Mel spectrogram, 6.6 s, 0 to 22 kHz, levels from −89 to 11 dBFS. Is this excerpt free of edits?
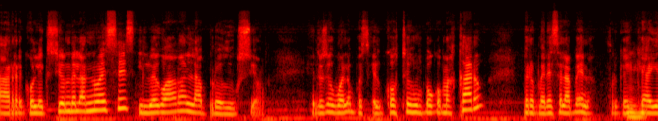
yes; 0 cuts

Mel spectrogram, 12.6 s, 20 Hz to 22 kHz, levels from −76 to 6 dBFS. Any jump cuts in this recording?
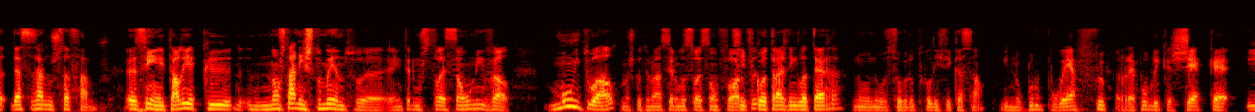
yes; 2 cuts; at 9.9 s, 11.0 s

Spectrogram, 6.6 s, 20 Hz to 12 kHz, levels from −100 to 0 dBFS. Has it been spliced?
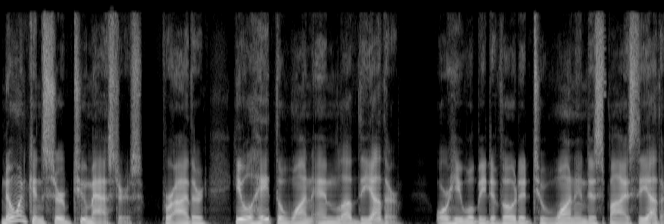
no; 0 cuts

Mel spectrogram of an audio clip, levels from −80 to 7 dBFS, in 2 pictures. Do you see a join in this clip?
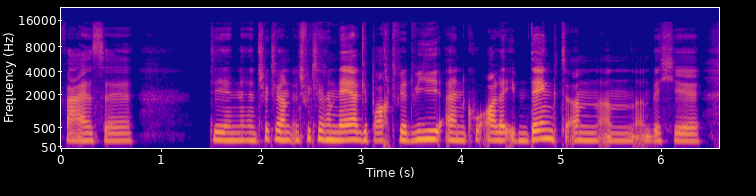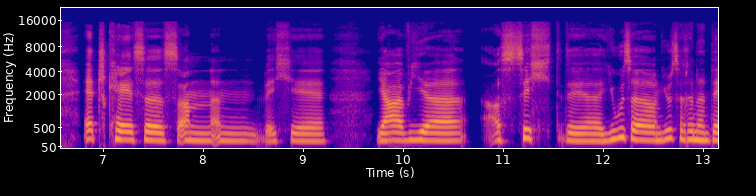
no; 0 cuts

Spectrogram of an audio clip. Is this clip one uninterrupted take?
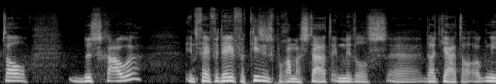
yes; 0 cuts

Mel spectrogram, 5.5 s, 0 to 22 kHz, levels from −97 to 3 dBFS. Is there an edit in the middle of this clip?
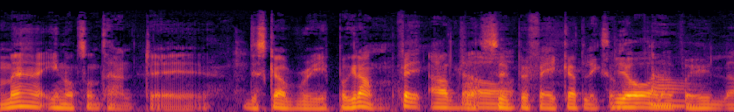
yes; 1 cut; at 3.0 s

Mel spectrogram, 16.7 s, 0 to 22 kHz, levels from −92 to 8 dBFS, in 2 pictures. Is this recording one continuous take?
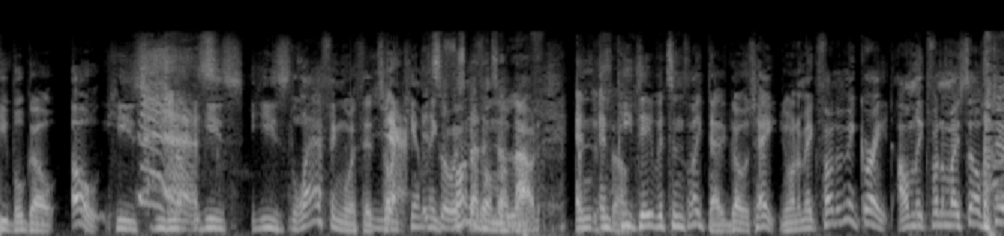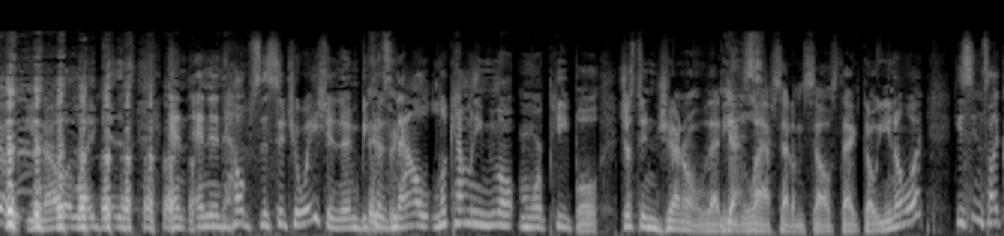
yes; 0 cuts

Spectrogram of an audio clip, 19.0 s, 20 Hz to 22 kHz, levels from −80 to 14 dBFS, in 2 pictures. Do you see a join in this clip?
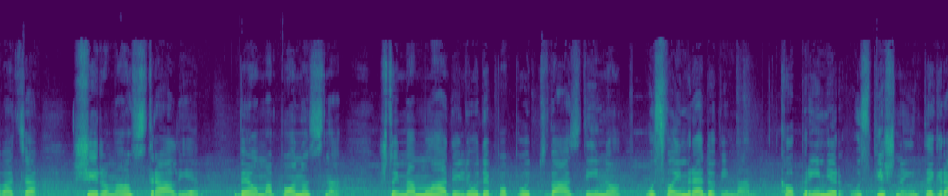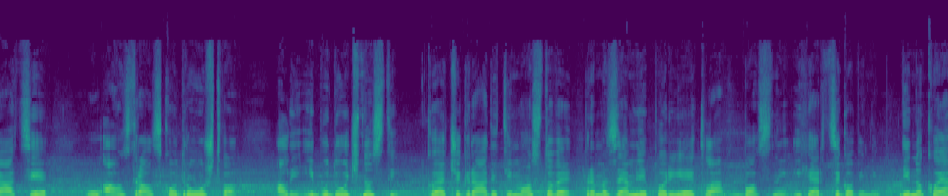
no; 0 cuts

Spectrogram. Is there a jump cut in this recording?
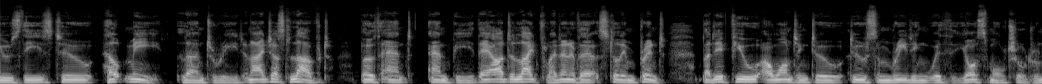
no; 0 cuts

